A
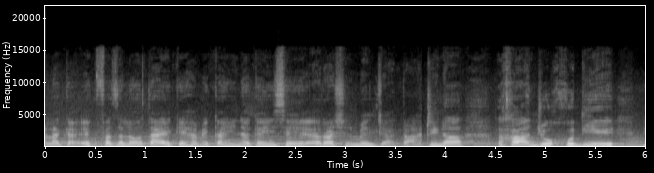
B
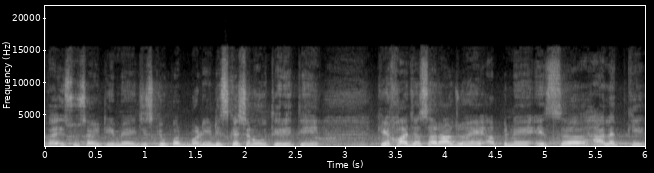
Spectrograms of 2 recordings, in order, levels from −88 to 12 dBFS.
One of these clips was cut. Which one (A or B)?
A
